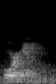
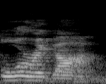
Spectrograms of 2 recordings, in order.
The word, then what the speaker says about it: Oregon: Oregon you do okay organ it's organ no it's no now you me up it's organ or oron oron it's it's almost like two syllables it's or it's not origon I'm sorry this is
